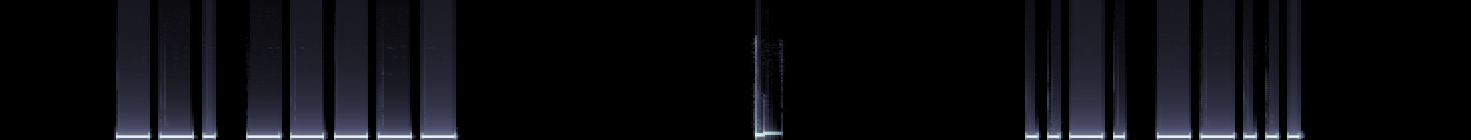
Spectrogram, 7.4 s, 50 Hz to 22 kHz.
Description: Morse code, heard as a keyed tone, about 22 wpm, 700 Hz. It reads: G 0 F 7
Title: Single-Letter Single-Number 22wpm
